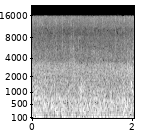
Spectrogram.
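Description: Steady wind and water noise around a small sailboat moving on the river.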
